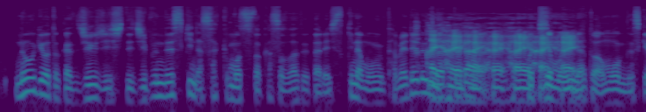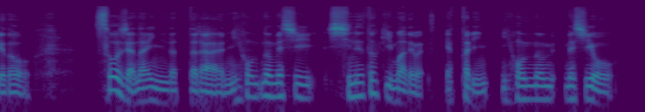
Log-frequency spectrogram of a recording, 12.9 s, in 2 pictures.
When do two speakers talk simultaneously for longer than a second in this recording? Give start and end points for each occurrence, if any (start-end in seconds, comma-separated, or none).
4.3-5.9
